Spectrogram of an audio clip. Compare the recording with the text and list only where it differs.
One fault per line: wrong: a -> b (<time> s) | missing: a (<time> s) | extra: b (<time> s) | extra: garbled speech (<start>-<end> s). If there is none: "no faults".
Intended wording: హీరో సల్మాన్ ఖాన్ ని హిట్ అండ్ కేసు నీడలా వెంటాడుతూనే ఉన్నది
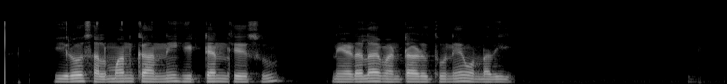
no faults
